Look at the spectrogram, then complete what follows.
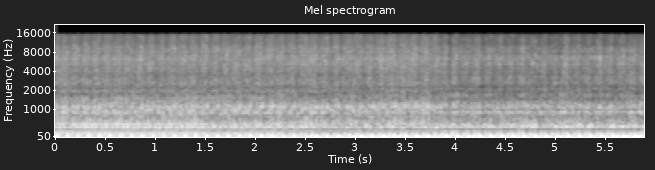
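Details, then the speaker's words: Truck with 5.3 L83 V8 fitted with an L86 6.2 intake, recorded at the muffler: steady, even low exhaust rumble with a smooth, regular beat and no misses or ticks; normal idle. "Sounds pretty good."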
